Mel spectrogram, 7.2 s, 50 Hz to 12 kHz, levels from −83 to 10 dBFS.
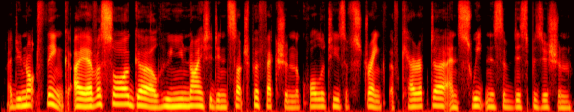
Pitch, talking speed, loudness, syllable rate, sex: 170 Hz, 200 wpm, -19 LUFS, 5.3 syllables/s, female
